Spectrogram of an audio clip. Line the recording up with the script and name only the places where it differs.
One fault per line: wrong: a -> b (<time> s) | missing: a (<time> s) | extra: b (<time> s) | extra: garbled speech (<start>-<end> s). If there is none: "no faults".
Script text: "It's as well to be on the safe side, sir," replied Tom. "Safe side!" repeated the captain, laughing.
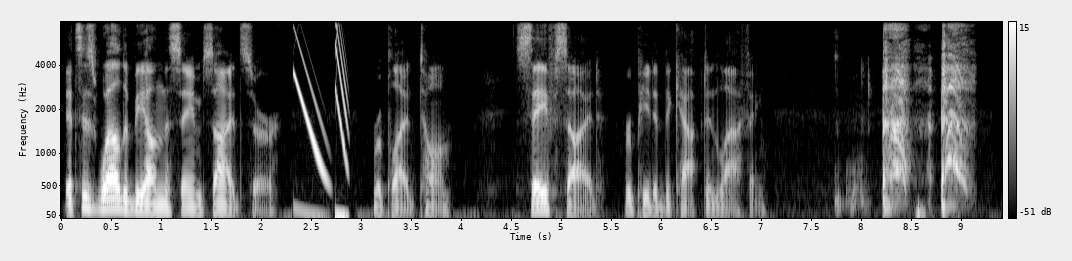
wrong: safe -> same (1.1 s)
